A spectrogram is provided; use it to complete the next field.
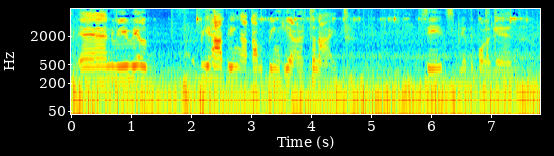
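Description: Speech comes at a very slow pace with long, frequent pauses. The sound is dry with no echo, under loud background noise. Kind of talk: casual travel vlog commentary. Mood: cheerful, excited. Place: car. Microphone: phone near.

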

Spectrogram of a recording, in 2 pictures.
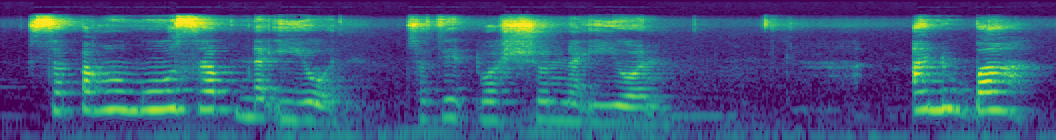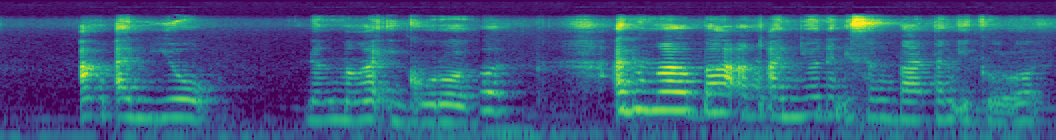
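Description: A woman with a high pitch and lively intonation speaks at a fairly slow pace, pausing long and often. Her loudness swings widely, and the room echo is audible. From Cordillera, northern Philippines (Igorot). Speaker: vlogger. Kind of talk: solo vlog commentary. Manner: formal.

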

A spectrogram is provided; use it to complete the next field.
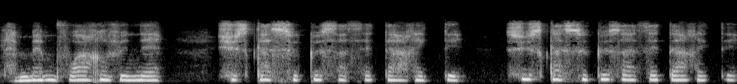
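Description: The speech moves at a very slow pace. Its intonation is monotone and flat. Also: woman, medium pitch for a woman. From Cameroon, Yaoundé. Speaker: testimony giver. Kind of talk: testimony.

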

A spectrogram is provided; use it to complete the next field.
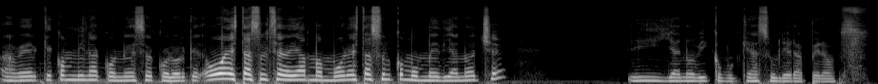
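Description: A high-pitched man with a Mexican accent and a dark, mellow tone, on a very clean recording with a silent background. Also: ordinary pitch variation, moderate pace. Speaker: gaming youtuber. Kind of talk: gameplay commentary. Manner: animated.

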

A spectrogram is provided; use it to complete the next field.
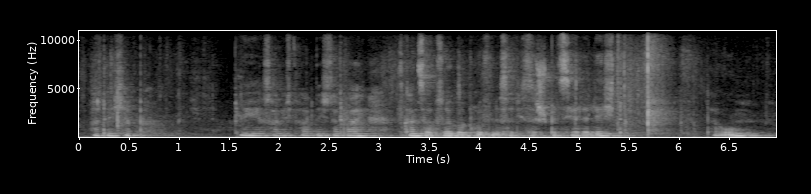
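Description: Noticeable noise sits in the background. The talking is very fast. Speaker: investigator in role-play. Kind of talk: ASMR role-play, quiet conversational talk. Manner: whispered, soft-spoken. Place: studio.

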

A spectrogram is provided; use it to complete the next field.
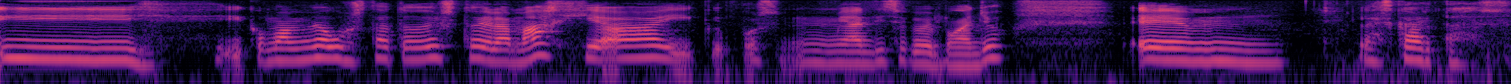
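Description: A woman's voice over light background noise. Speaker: stand-in psychic host, comic sketch. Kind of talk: comedic improvised monologue to camera. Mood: hesitant, rambling, playful.

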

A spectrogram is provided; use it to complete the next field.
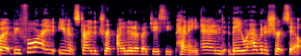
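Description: The background is quiet. A woman talks at a fairly quick pace. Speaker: haul vlogger. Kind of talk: casual vlog chat. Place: home room. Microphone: camera far.

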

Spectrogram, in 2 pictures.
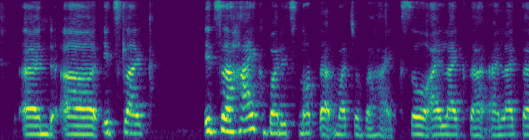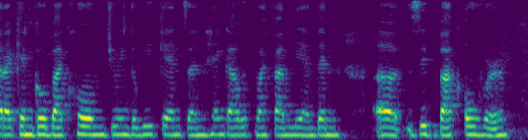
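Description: Somewhat breathy, with fairly even intonation. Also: woman, fairly low pitch for a woman, moderate pace. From Delaware. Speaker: student resident assistant. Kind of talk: guided campus tour; virtual tour guide chat. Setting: video call. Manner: hesitant, with many fillers. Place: home room. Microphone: video call.

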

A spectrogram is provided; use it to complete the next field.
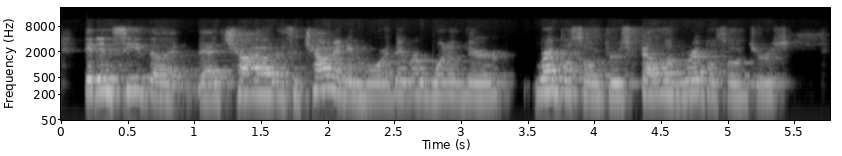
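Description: Speaking at a moderate pace with a Spanish accent and fairly even intonation, the voice carries audible room echo against a quiet background. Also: woman. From San Antonio, Texas (born in Coahuila, Mexico); San Antonio, Texas. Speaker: children's author. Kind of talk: author talk with slides. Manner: halting, frequent word repetitions. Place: home room. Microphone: webcam.

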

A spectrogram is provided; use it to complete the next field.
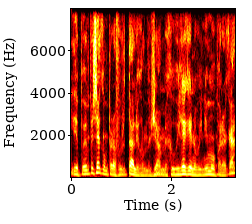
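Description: A man talks at a very fast pace with lively intonation, over a quiet background with dry sound and no echo. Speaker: retired home gardener. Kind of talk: interview. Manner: halting. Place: garden. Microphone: handheld.

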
